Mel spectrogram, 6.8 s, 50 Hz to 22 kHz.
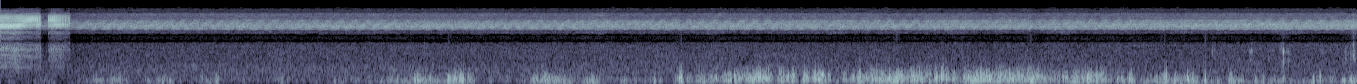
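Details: Insect buzz from a Tsukutsuku-boshi cicada, captured by hand on an August 2013 late afternoon: a continuous shrill, high drone that briefly cuts and narrows at the start, over louder rustling, handling noise and low voices.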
